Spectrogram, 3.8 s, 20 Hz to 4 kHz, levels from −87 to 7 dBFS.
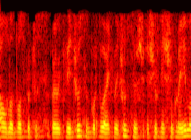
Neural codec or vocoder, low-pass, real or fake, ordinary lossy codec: autoencoder, 22.05 kHz, a latent of 192 numbers a frame, VITS, trained on one speaker; 3.6 kHz; fake; MP3, 24 kbps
